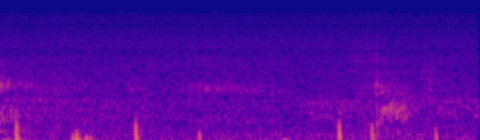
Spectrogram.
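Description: Near silence, with a few faint, soft, low thumps at uneven intervals.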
